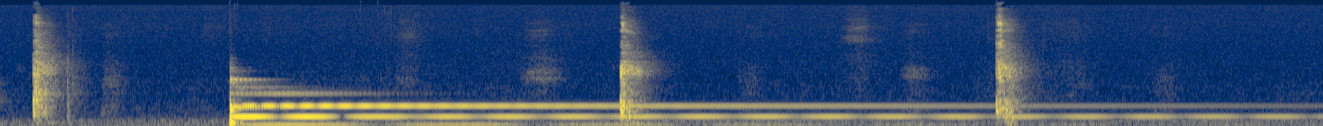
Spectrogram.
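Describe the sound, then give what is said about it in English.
A meditation bell is struck once, its clear sustained tone slowly fading and pulsing over many seconds, with a few soft, sharp taps in the quiet background. “And if the mind feels distracted or pulled away from the experience, very gently, just allowing the awareness to come back to the sensation of sound, the experience of bell.”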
